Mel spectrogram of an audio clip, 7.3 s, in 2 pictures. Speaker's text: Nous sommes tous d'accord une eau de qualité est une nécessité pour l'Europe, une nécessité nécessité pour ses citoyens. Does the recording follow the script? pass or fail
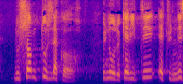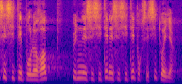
pass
